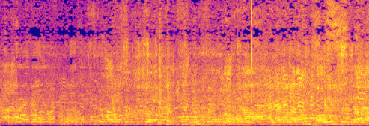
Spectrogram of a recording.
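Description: Babble of many people talking at once, getting a little louder about two and a half seconds in.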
